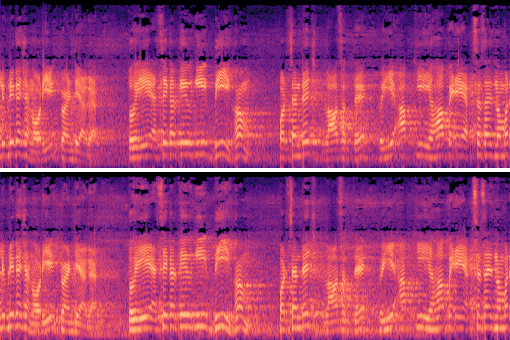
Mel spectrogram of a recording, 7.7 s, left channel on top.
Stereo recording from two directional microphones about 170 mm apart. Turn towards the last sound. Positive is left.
turn(degrees=5)  # may be behind; listen again after turning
